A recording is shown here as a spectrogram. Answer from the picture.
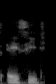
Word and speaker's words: ACT: We're going to explore Neuroflex ACT that's pronounced act like the verb, right?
